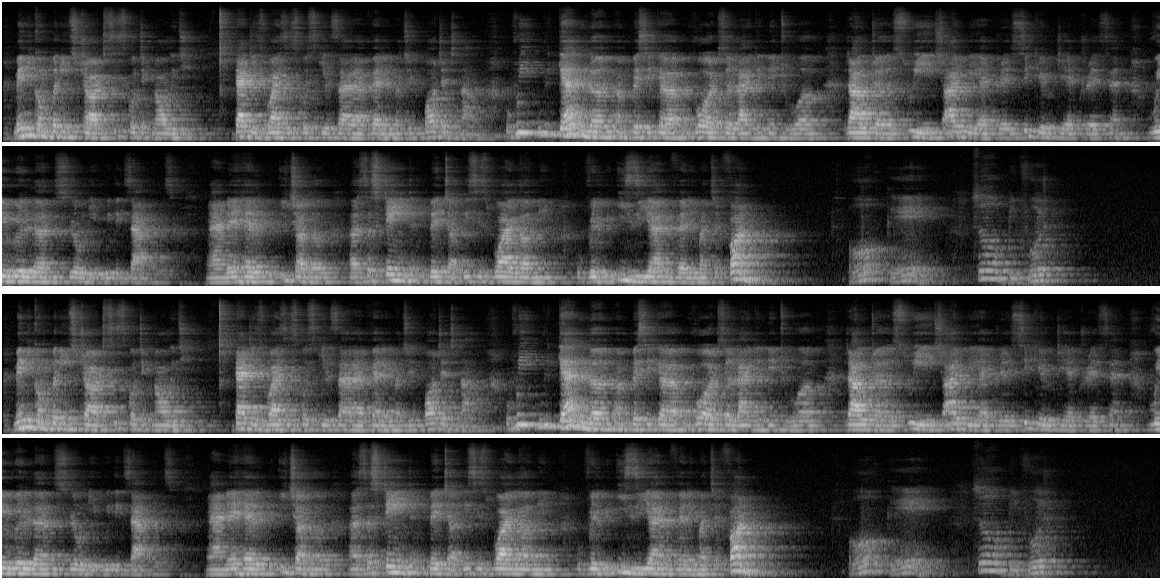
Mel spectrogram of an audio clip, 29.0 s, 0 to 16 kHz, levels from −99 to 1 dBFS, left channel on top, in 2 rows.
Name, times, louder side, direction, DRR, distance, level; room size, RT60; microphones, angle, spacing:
voice 1, 0.1-2.3 2.9-16.4 17.0-18.5 18.8-21.4 21.6-23.9, equal, 35° right, -6 dB, 1.7 m, -32 dB
voice 2, 25.1-26.0 26.6-27.5, equal, 25° left, -6 dB, 1.8 m, -41 dB
9.3 x 8.8 x 2.5 m, 1.1 s
head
